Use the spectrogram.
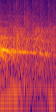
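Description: A studio audience claps on a Pakistani TV morning show, a brief burst of steady applause filling the whole moment.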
